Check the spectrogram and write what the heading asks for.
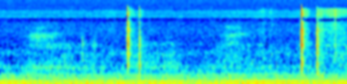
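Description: Push buttons on an LED beacon's wired controller clicking in pairs, about a second and a half in and again near the end, as the flash pattern is stepped through. Under the clicks is a steady low hum of the truck cabin.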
